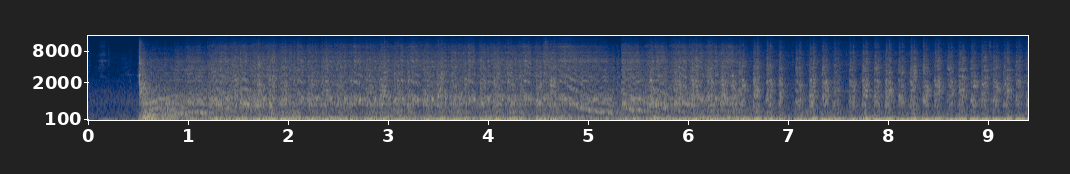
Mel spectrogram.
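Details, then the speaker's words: Tuff Truck just fitted with Holley Sniper EFI: engine catches abruptly, runs rough and surging, then poofs out and stalls; sputtering start then stall, cause unknown, later troubleshot for no-start and rough idle. "we there we go trying to run whoo and then it poofs out all right we're gonna get this thing figured out um and see what's going on"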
